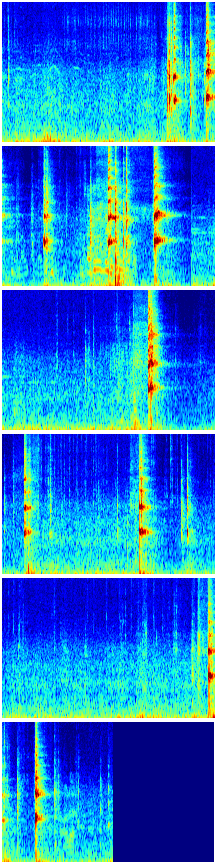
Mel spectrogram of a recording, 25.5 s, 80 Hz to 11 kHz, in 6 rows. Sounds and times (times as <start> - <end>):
Speech: 5.8 - 7.0, 22.5 - 22.9.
